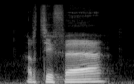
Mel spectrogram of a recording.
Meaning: 1. verbal noun of اِرْتَفَعَ (irtafaʕa) (form VIII) 2. being or becoming high in stature or station 3. altitude (of a star, etc) 4. height (of a terrestrial object) 5. increase
- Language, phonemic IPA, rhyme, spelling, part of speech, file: Arabic, /ir.ti.faːʕ/, -aːʕ, ارتفاع, noun, Ar-ارتفاع.ogg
